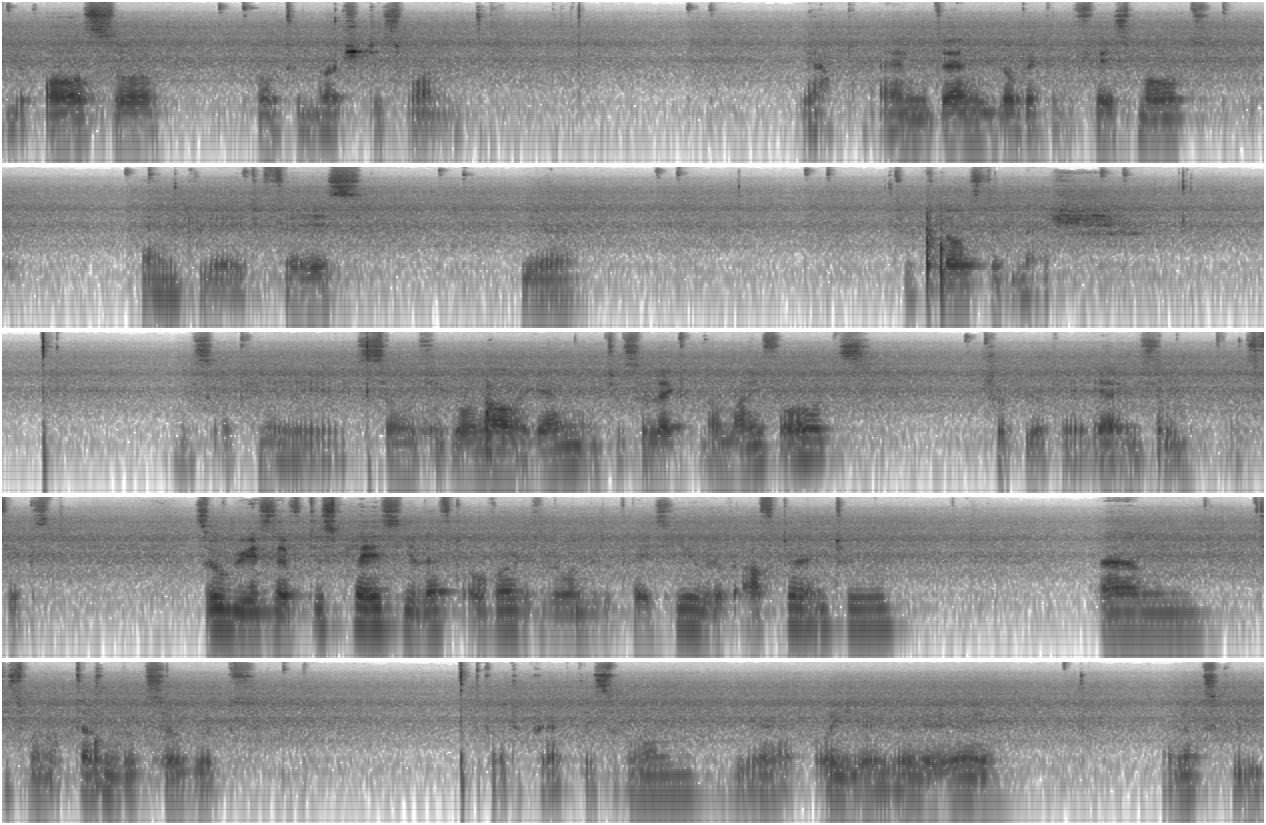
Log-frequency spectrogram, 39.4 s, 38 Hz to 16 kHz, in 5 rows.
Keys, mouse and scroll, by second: 3.6 alt+m, 16.2 f, 18.2 a, 24.0-25.6 middle drag, 25.9-27.1 middle drag, 27.2 middle click, 28.2 middle click, 28.9-32.4 middle drag, 33.5-35.4 drag, 34.6 g.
